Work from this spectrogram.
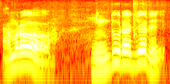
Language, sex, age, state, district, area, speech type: Odia, male, 30-45, Odisha, Ganjam, urban, spontaneous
